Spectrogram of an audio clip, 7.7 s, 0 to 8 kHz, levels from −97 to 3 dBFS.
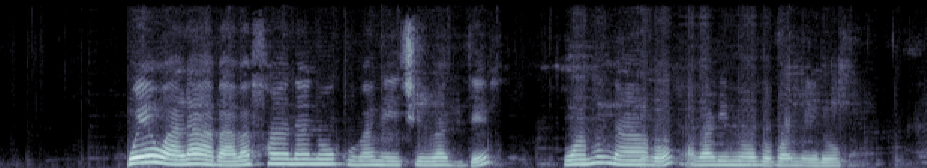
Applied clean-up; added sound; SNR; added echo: neural separator model SepFormer DNS4.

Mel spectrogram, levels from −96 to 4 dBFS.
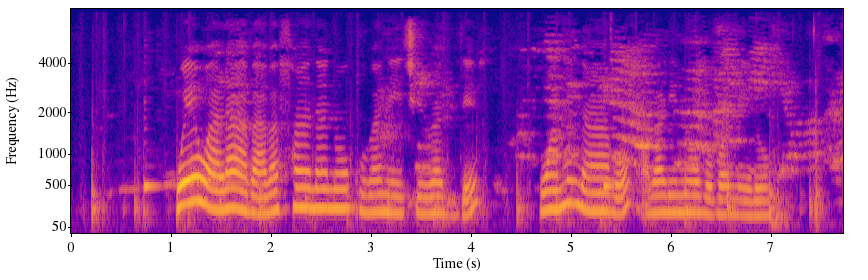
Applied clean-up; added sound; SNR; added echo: none; Run + Cowbell; 14 dB; none.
